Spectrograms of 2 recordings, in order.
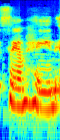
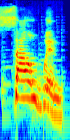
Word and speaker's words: Samhain: I know it's spelled Samhain. Please stop pronouncing it Samhain. It's Samhain.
